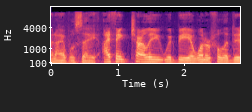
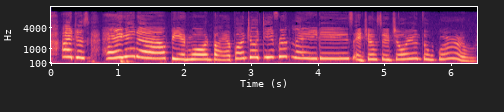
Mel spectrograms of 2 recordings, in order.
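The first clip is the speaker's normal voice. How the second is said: very high-pitched silly voice. Asked to do her pants voice, she answers questions as the pants, talking pants voice. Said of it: "Do her pants voice".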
